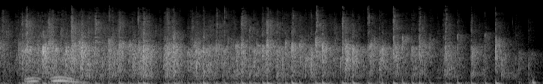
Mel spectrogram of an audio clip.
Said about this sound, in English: The title of his talk is Manufacturing Authenticity, the Idea of Mexican Food in Diana Kennedy and Rick Bayless. So let's give him a big applause.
